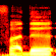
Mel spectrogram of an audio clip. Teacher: قل قاف کو موٹا ادا کریں گے، فد دال کو ہلا کے پڑھیں گے، دال قلقلہ ہے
